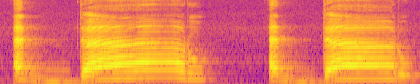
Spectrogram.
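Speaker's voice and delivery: slow "Ad-daru" with a doubled D and long loud A; shadda sur dal. Shown as a demonstration. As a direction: lean on the D, stretch "Ad-daru". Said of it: "shadda sur le dal". (« Ad-daru », D doublé, A allongé)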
